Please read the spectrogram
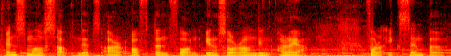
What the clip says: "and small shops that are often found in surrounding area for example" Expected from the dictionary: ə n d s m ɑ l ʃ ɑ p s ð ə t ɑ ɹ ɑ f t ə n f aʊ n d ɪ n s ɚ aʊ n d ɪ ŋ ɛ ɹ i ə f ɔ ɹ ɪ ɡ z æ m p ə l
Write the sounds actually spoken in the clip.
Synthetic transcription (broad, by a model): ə n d s m ɑ l s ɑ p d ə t ɑ ɹ ɑ f t ə n f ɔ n ɪ n s ɚ aʊ n d ɪ ŋ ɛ ɹ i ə f ɔ ɹ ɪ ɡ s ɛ m p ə l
